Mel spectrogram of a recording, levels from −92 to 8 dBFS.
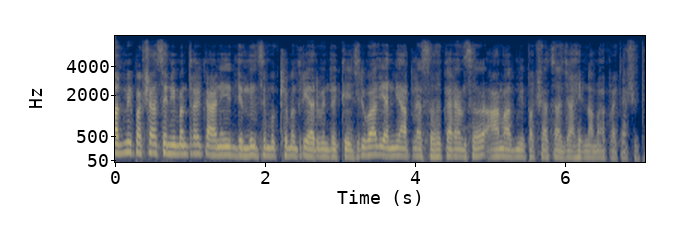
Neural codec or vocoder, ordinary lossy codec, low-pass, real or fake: codec, 44.1 kHz, 3.4 kbps, Pupu-Codec; AAC, 32 kbps; 7.2 kHz; fake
